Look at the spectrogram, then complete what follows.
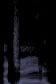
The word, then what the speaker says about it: Achane: Texas A&M running back Devon Achane. Is that how you pronounce his name? Achane.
